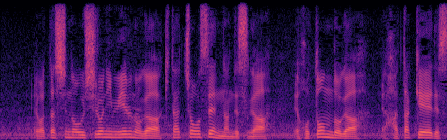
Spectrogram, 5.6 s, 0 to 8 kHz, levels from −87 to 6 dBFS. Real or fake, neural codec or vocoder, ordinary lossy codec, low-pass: real; none; none; none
